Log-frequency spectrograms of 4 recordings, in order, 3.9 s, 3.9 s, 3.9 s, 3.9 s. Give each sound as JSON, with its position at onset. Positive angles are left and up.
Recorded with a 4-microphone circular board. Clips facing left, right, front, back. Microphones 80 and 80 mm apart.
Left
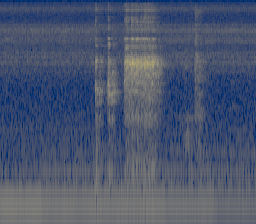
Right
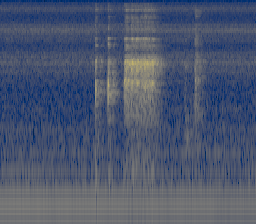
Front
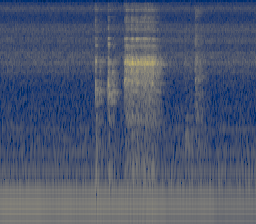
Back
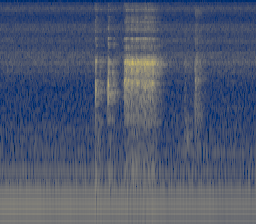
{"t": 1.4, "sound": "a clink", "azimuth_deg": -140, "distance_m": 3.0}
